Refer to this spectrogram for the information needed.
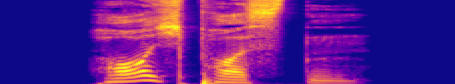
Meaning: listening post
- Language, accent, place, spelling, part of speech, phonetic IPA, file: German, Germany, Berlin, Horchposten, noun, [ˈhɔʁçˌpɔstn̩], De-Horchposten.ogg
